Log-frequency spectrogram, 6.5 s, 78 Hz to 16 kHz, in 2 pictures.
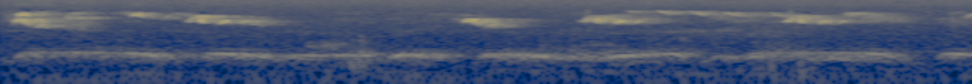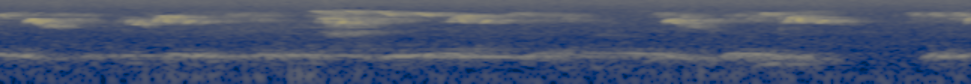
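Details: Western honey bees (Apis mellifera) at a nearly finished-blooming eastern redbud (Cercis canadensis), late May, sunny evening at 19°C: a steady, wavering wing hum with bright bird chirps scattered above.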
